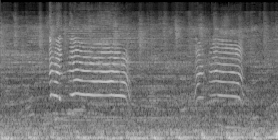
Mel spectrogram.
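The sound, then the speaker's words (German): Excited little girls shriek and shout over a steady crowd murmur as Anna and Elsa appear while it snows, with two long, high-pitched squeals rising above the din, the first stretching over a second. “So, jetzt ist hier Anna und Elsa, komplette Eskalation bei den kleinen Mädchen um uns rum.”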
